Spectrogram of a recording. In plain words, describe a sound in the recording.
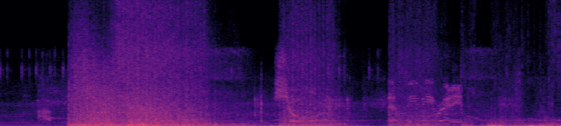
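Weapons fire and blasts crackle in a short battle.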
